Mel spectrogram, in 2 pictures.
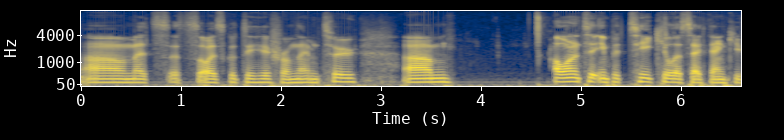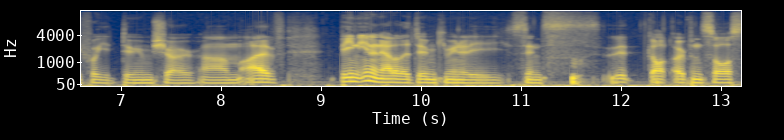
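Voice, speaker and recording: Moderate pace with an Australian accent. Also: man. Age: 30s. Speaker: listener leaving a voicemail. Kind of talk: voicemail message.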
